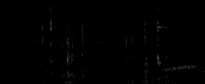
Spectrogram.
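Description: Faint clicking and rustling of plastic craft wire as strands are handled and threaded through the weave by hand, in two short flurries of clicks.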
